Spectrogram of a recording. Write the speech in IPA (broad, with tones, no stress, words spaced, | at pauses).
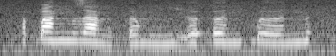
ɓa˧ŋza˧˩ŋʔə˨˩m ŋḭ˧˥ə̯ʔə˨˦n ɓə˨˦n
